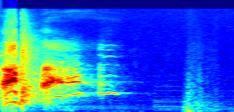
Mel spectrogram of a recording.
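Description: A woman laughing loudly, the laugh dying away a little over a second in, followed by a short soft thump near the end.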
